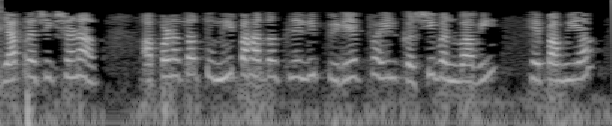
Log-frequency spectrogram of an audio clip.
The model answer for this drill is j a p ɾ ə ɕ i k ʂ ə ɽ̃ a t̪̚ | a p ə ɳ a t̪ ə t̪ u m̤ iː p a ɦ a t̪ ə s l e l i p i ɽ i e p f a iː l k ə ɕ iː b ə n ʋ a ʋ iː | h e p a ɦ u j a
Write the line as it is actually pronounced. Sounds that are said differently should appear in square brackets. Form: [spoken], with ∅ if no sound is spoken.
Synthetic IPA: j a p ɾ ə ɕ i k ʂ ə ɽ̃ a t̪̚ | a p ə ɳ a t̪ [a] t̪ u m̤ iː p a ɦ a t̪ ə s l e l [iː] p i ɽ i e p f a iː l k ə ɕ iː b ə n ʋ a ʋ iː | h e p a ɦ u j a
